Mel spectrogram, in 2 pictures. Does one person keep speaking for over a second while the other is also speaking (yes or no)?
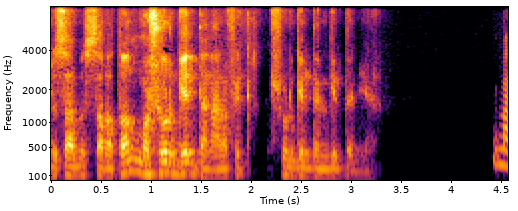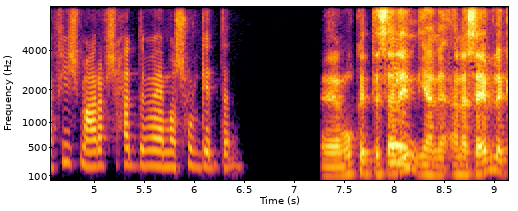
no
